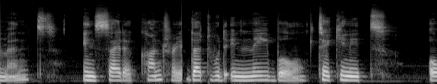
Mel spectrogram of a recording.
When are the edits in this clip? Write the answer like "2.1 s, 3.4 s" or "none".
1.8 s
